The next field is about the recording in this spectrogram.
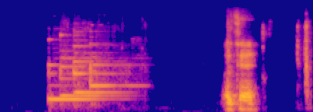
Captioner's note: software notification ding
